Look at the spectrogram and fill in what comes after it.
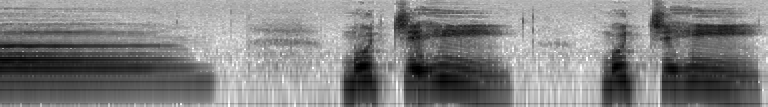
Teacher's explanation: विसर्ग है, सांस लेंगे भी और वापस भी छोड़ना है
